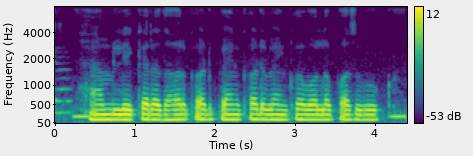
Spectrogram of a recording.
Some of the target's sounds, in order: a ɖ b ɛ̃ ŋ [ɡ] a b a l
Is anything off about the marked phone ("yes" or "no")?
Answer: yes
